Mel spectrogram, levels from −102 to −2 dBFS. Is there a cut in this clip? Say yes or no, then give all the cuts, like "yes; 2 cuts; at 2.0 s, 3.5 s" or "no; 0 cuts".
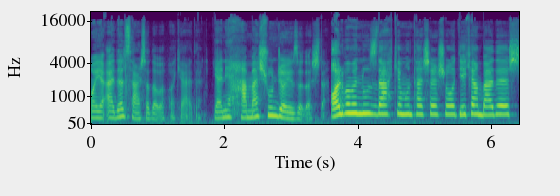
yes; 2 cuts; at 1.7 s, 3.6 s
